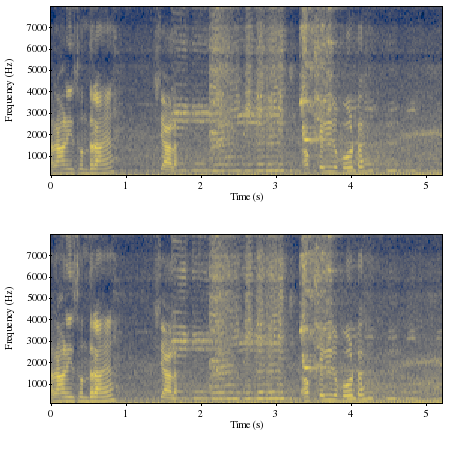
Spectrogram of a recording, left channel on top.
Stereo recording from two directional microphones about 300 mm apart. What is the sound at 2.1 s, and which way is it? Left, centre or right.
Speech, right.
